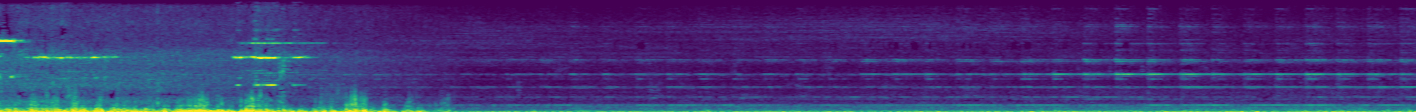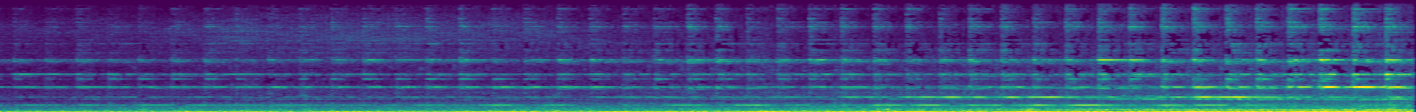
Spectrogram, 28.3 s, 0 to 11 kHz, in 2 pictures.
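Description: Stainless-steel passenger cars rolling past close by, wheels clattering on the rails, for the first four seconds. Then a diesel locomotive, an EMD E5A, approaching with its bell ringing steadily, its engine rumble growing louder as it nears.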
